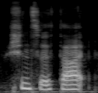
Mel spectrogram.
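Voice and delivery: ordinary delivery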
